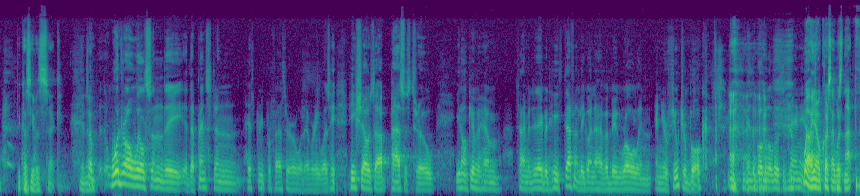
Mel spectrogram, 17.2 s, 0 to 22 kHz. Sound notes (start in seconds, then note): 14.2 laughter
